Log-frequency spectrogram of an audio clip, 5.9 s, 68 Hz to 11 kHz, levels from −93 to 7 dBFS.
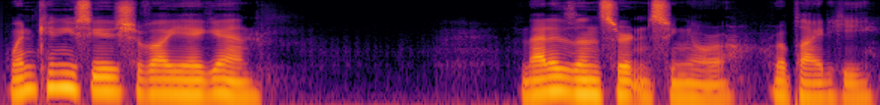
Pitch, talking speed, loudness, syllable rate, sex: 115 Hz, 135 wpm, -17 LUFS, 5.3 syllables/s, male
